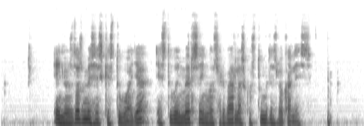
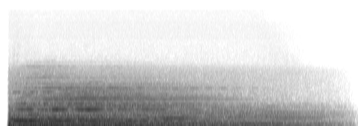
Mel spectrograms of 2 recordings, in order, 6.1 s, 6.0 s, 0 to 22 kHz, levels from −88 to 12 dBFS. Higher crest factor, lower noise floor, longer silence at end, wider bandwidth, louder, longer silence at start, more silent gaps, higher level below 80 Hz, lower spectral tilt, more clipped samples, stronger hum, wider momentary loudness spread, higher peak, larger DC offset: about the same, 18 dB vs 14 dB; first, -59 dBFS vs -44 dBFS; about the same, 0.55 s vs 0.45 s; first, 10.5 kHz vs 2.7 kHz; second, -21 LUFS vs -18 LUFS; first, 0.9 s vs 0.15 s; neither; second, -52 dBFS vs -22 dBFS; second, -7 dB/octave vs -12.5 dB/octave; neither; neither; second, 14 LU vs 18 LU; about the same, -2 dBFS vs -2 dBFS; neither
